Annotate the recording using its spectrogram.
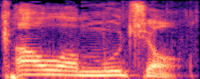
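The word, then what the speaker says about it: Karamucho: string potatoes and garlic chips that that's actually pronounced Kawa mucho Kawa mucho uh the Kawa is is spicy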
